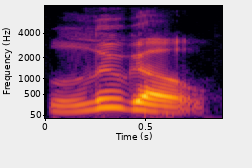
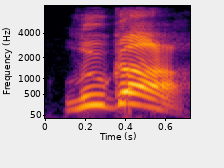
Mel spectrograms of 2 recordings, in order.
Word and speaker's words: Luga: And we're going to our final destination up here is Lugo. Luga. Luga. I was close. The It's the feminine pronunciation of Lugo.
